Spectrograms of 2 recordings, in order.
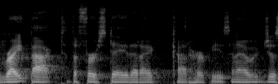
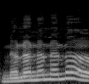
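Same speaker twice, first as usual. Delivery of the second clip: high, rising run of no's; singsong, louder playful refusal; playful scolding; 7 semitones higher, 5 dB louder than usual. Retold or imitated. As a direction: tease with a mock telling-off. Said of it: "still, like, being playful about it".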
